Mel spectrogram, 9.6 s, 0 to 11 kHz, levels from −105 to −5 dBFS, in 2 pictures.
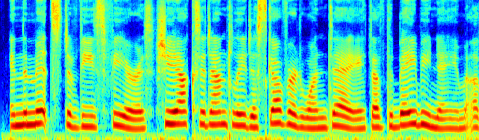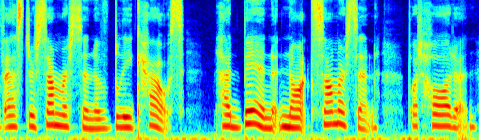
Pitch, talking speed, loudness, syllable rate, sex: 225 Hz, 170 wpm, -17 LUFS, 5.1 syllables/s, female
